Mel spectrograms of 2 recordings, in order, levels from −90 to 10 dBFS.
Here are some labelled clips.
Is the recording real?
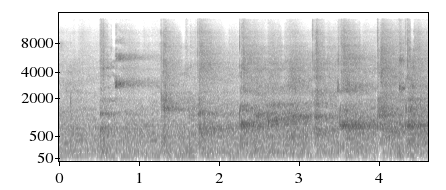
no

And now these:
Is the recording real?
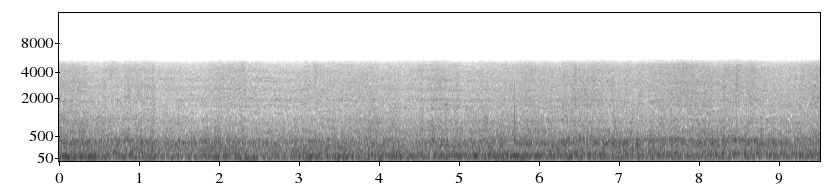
yes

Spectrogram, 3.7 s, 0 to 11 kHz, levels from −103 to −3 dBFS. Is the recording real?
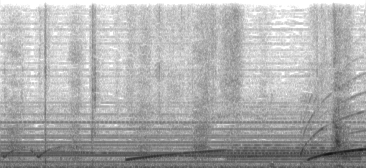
yes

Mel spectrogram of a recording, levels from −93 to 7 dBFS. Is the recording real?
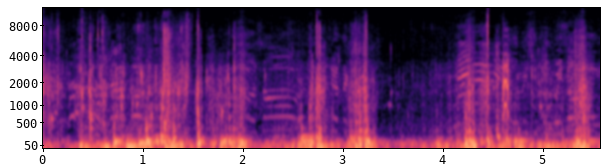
yes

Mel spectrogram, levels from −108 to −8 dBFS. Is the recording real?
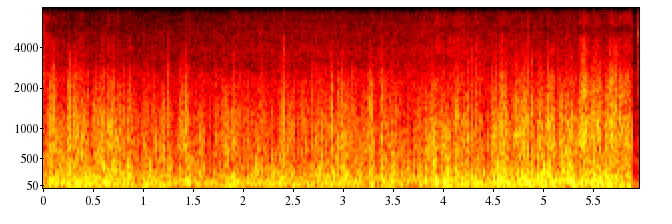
yes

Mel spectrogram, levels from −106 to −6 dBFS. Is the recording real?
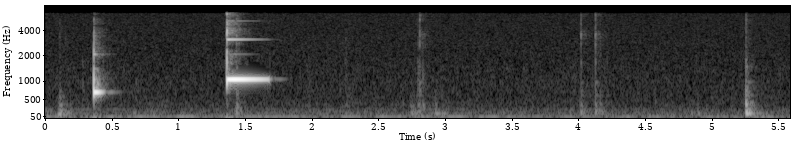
yes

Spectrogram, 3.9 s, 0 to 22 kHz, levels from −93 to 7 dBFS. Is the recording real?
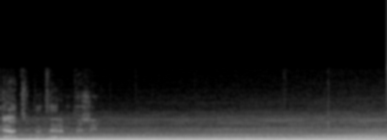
yes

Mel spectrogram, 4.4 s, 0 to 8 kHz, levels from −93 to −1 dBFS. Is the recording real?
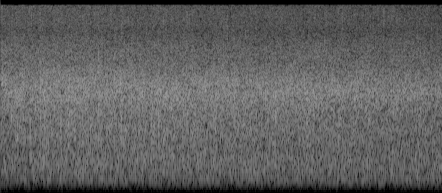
yes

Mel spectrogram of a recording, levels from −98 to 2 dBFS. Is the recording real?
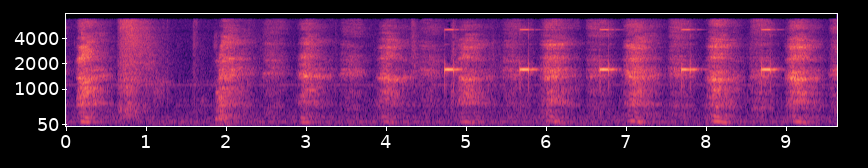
yes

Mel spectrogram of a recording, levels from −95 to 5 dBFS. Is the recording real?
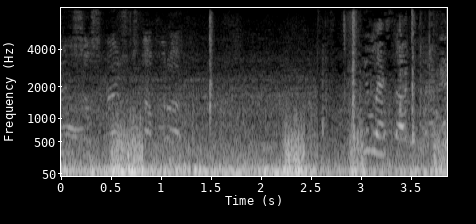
yes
